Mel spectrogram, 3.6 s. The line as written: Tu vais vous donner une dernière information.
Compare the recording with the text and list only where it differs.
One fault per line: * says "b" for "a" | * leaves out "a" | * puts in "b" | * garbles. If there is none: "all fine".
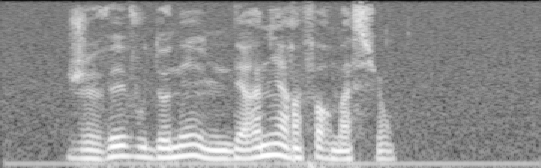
* says "Je" for "Tu"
